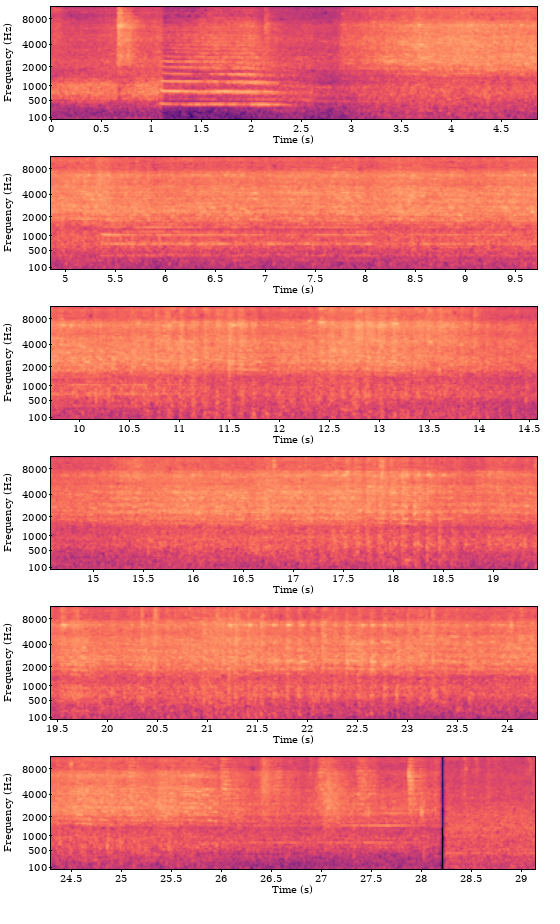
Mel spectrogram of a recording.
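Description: Indian Railways trains on electrified track: a locomotive horn sounds about a second in, then after a break a long steady horn chord sounds for several seconds as an express runs past close by at speed. The coaches' rumble and wheel clatter go on for about twenty seconds, and another horn sounds faintly near the end.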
